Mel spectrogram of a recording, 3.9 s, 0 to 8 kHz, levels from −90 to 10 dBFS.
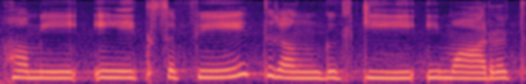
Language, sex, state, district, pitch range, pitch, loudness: Hindi, female, Punjab, Fazilka, 220-240 Hz, 230 Hz, -12 LUFS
